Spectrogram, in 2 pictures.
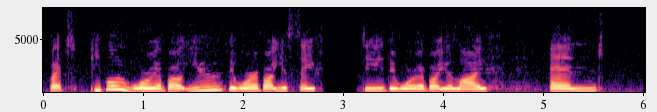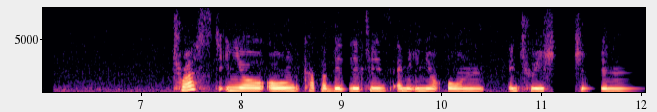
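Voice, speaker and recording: Chatty woman, bright voice. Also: on the high side, fairly even intonation, unhurried, dry recording. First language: Italian. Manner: chatty, rambling, many ums and uhs. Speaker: vlogger answering viewer questions. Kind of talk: casual live-stream chat. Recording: dull, dry lo-fi live stream.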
